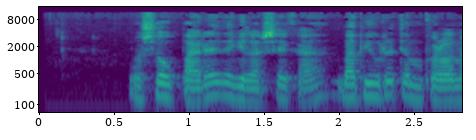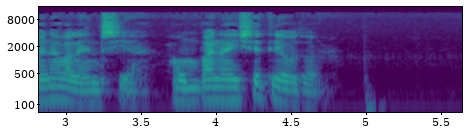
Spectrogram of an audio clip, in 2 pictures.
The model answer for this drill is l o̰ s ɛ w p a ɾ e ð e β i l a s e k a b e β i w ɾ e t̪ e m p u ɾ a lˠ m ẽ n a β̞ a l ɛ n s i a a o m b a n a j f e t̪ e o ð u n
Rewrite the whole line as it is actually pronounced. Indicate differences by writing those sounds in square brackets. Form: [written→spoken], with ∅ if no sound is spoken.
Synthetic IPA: l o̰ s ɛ w p a ɾ e ð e β i l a s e k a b [e→a] β i w ɾ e t̪ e m p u ɾ a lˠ m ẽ n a β̞ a l ɛ n s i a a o m b a n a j [f→ʃ] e t̪ e o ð [u→o] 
